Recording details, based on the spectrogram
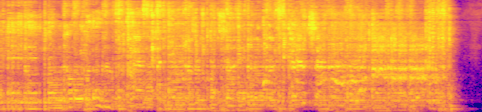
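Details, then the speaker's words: Harman Kardon SoundSticks III speakers on an iMac playing music: fine at medium volume, but harsh crackling and breaking up at top volume; speaker distortion at high volume, owner unsure if speakers are faulty. "When the volume's at a medium level, it's fine. But if I try going up to the top range, I don't expect it to be perfect, but I don't expect it to break up li"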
